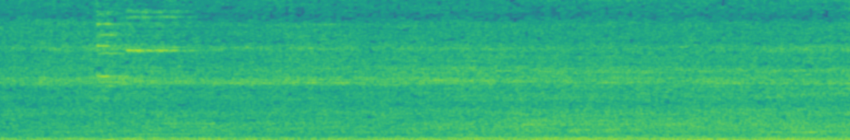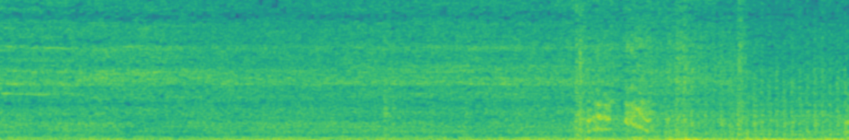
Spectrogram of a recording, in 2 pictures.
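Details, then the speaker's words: Isuzu TFR Dragon diesel, test of the injection pump rear fuel-cut solenoid: clatters into life and settles to a steady, even idle. "นี้ติดเครื่องเรียบร้อยนะครับเดี๋ยวเราลองดับเครื่องดูนะครับว่าเป็นยังไงมั่ง"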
